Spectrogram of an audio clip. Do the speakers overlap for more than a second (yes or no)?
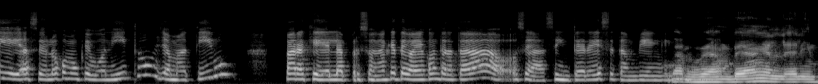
no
